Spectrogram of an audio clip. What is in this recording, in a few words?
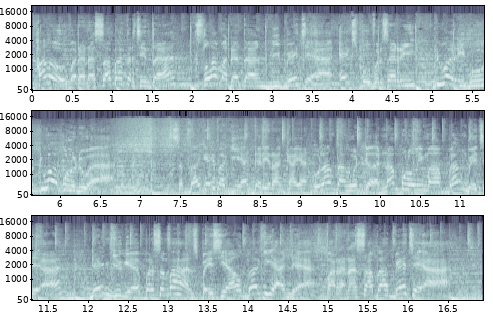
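Bahasa Indonesia Opening; BCA Expoversary 2022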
